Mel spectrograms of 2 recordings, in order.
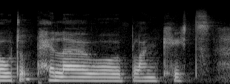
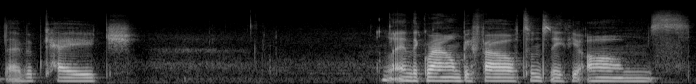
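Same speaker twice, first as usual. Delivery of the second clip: guided meditation. Acted. Leads yoga nidra meditation.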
